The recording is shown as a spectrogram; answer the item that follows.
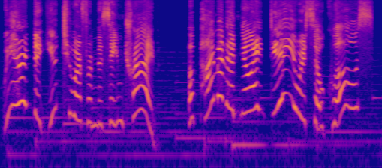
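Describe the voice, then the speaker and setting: A woman's voice: sing-song, normal speed, bright, forceful tone, faint music behind, full character voice. A woman voicing a tiny, childlike floating fairy companion in a video game, perky and nosy, speaking of herself in the third person. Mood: curious. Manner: squeaky, talks of self in third person.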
